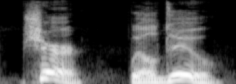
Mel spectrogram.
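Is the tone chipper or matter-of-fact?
matter-of-fact. It is said in a flat, matter-of-fact tone.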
